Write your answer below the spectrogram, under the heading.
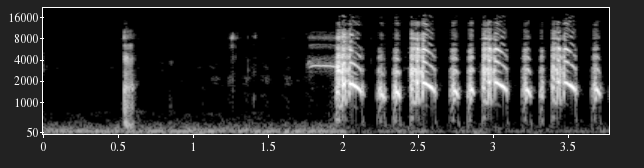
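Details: A francolin (partridge) jumping about and calling in forest gives a quick run of harsh, grating squawks, about four per second, after a single earlier note; nothing else stands out.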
